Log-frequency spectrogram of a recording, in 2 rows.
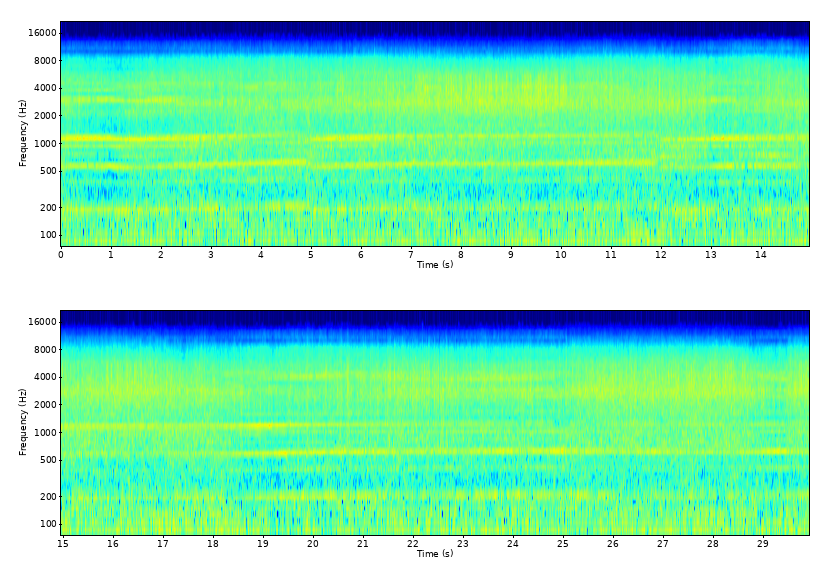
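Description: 125cc KZ shifter kart's two-stroke single-cylinder engine running flat out onboard, its pitch climbing slowly. Twice, about five and twelve seconds in, the pitch steps down a little as the driver upshifts, then climbs again.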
